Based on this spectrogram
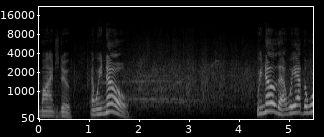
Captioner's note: applause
